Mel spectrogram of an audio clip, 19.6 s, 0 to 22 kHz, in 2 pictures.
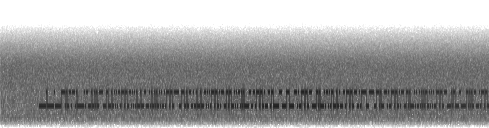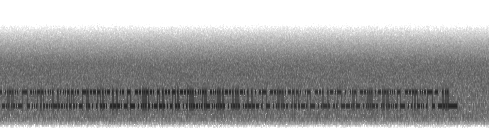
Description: RTTY (50 baud, 450 Hz shift), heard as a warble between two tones, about 920 Hz centre, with radio static. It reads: BJOCS RQCJF TNPQR ZLSXI UVMMH MGDCU NTTHH ZGFSY MBVRC CDXTR JKJIB NZQBM SGCLN RJGRF JHQUO DAIKM KNOKB YADYM LSTMJ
